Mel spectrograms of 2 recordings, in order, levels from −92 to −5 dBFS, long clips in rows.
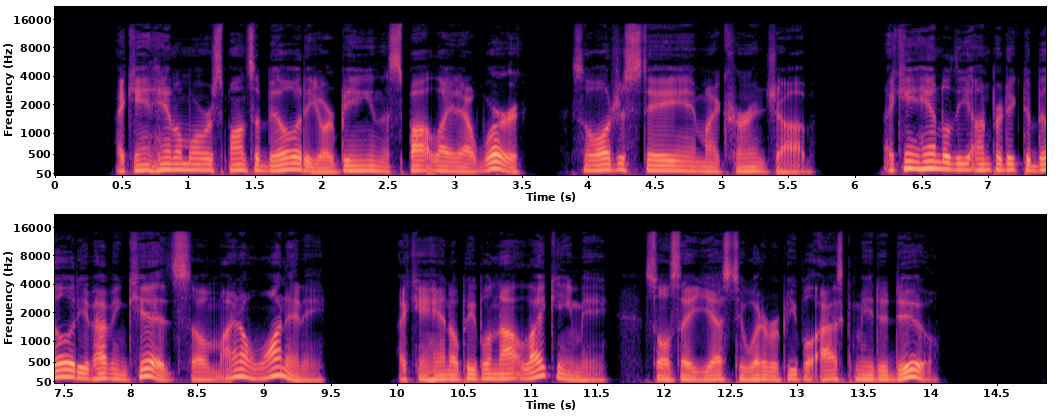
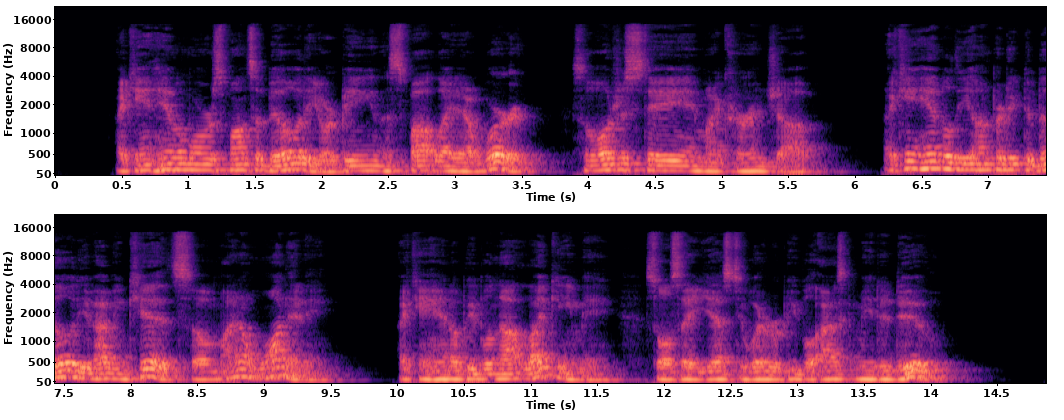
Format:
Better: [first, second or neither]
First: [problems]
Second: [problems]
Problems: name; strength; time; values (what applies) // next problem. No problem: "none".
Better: first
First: none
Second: off-mic speech; somewhat distant // room echo; very slight; dies away in 0.3 s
